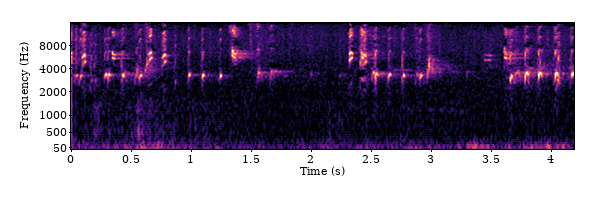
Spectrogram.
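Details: A goldfinch repeats bright, high chirps in fast, evenly spaced series, broken by brief pauses and a few sliding buzzy notes.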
